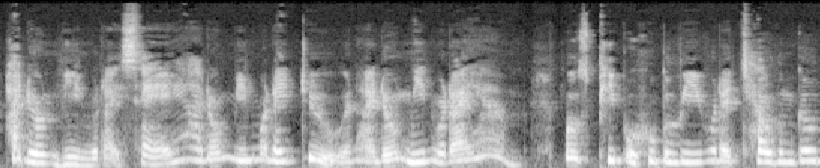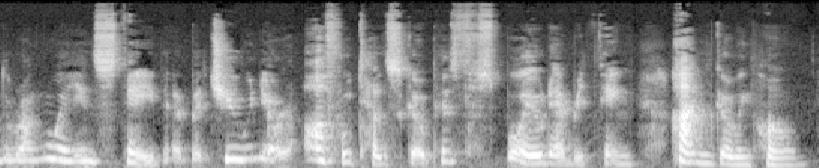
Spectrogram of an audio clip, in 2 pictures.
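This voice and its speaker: A woman's voice: animated, fairly quick, vocal fry, few pauses, a little mellow, slightly rough, full character voice. Woman doing a whimpering little demon. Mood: sobbing. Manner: high, whimpering and sobbing. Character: small furry sobbing male demon.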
